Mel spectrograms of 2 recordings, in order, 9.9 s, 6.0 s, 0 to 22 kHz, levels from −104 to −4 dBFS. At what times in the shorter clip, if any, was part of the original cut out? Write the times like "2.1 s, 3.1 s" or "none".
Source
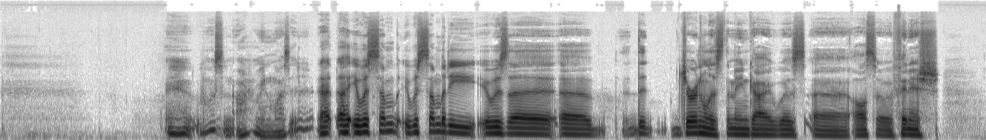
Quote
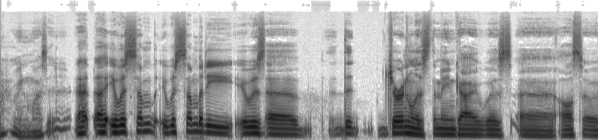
2.6 s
